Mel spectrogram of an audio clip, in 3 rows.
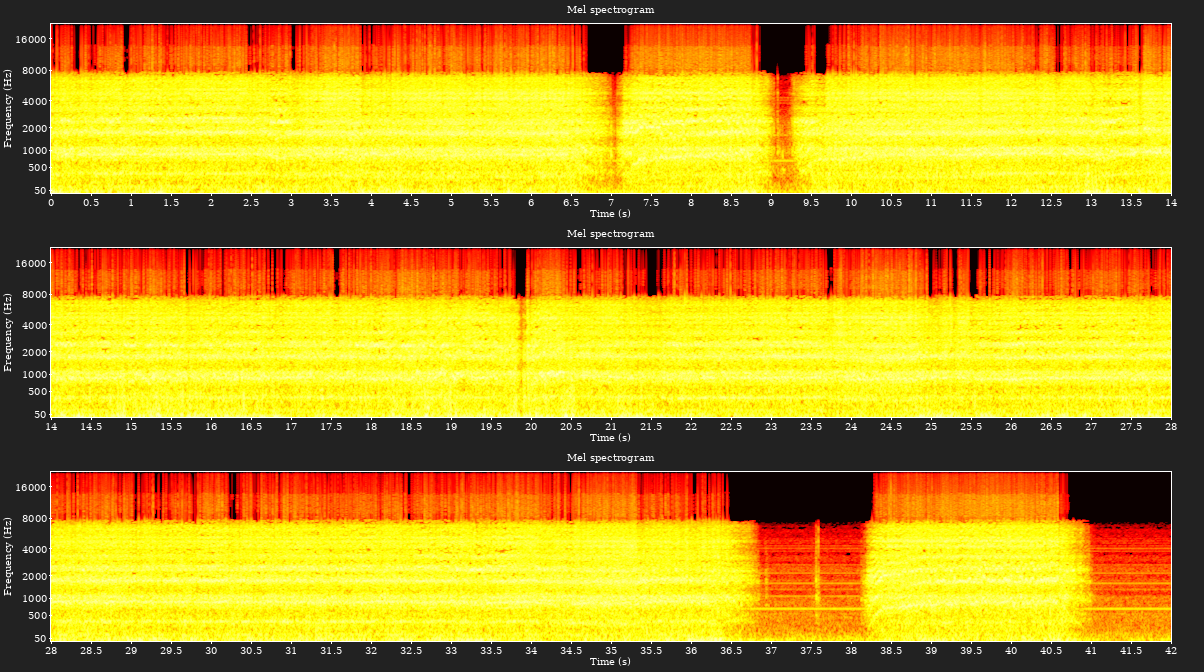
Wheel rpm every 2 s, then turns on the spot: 240, 220, 210, 120, 130, 210, 230, 230, 240, 200, 230, 230, 220, 230, 230, 230, 230, 220, 30, 150, 80.
none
